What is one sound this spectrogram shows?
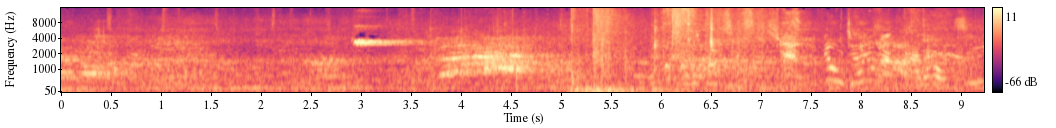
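A crowd of young people shouts and cheers, echoing in a large hall.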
